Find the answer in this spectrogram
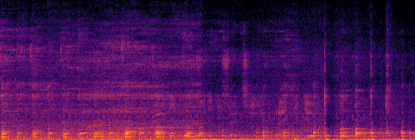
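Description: Music played loud through a large carnival sound system: a quick repeating melody, with heavy deep bass notes coming in about halfway.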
